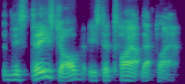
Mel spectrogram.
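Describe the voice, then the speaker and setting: A man coaching amateur hockey players over a call, talking through game footage in an animated way and laughing often. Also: mid-range voice, moderate pace, slightly rough. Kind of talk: video review of game footage. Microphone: video call.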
